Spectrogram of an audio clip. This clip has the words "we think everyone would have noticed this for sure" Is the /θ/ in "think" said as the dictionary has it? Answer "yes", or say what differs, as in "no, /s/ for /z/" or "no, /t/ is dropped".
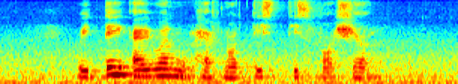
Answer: no, /t/ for /θ/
